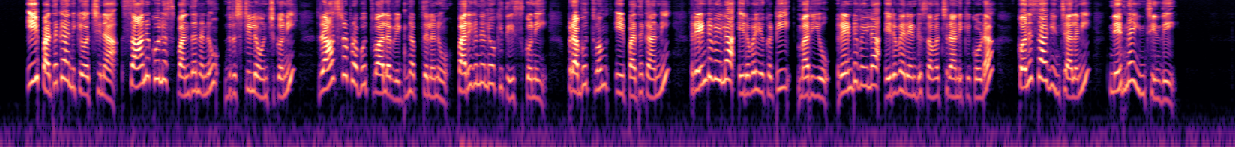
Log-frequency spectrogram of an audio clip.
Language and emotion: Telugu, neutral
